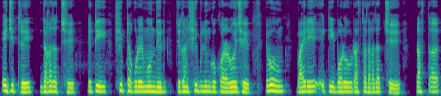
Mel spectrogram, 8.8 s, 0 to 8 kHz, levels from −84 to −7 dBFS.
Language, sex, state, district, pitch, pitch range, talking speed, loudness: Bengali, male, West Bengal, Malda, 150 Hz, 140-155 Hz, 135 wpm, -14 LUFS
